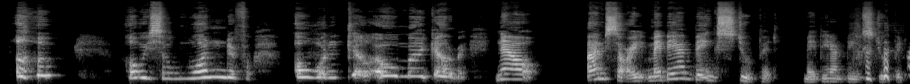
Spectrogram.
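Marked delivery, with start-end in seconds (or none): 0.1-4.6 very high, weepy sobbing wail. Recalling two guests sobbing in the corner after the brother played, imitating someone sobbing. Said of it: "sobbing, going".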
